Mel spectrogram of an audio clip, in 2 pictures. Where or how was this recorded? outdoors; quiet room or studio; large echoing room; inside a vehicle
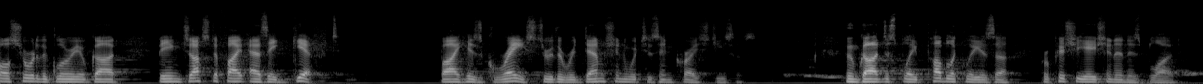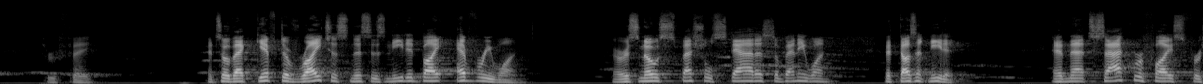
large echoing room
